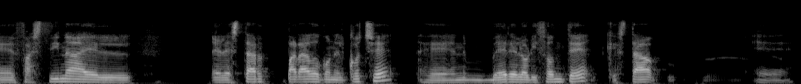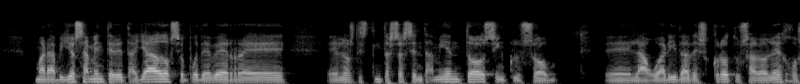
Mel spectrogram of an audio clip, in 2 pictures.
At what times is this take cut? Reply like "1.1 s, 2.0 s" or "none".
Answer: none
